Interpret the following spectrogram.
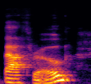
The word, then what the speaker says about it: bathrobe: the second syllable but in the word bathrobe i also have to have some length and stress on the robe or it's going to sound like bathroom it doesn't sound correct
